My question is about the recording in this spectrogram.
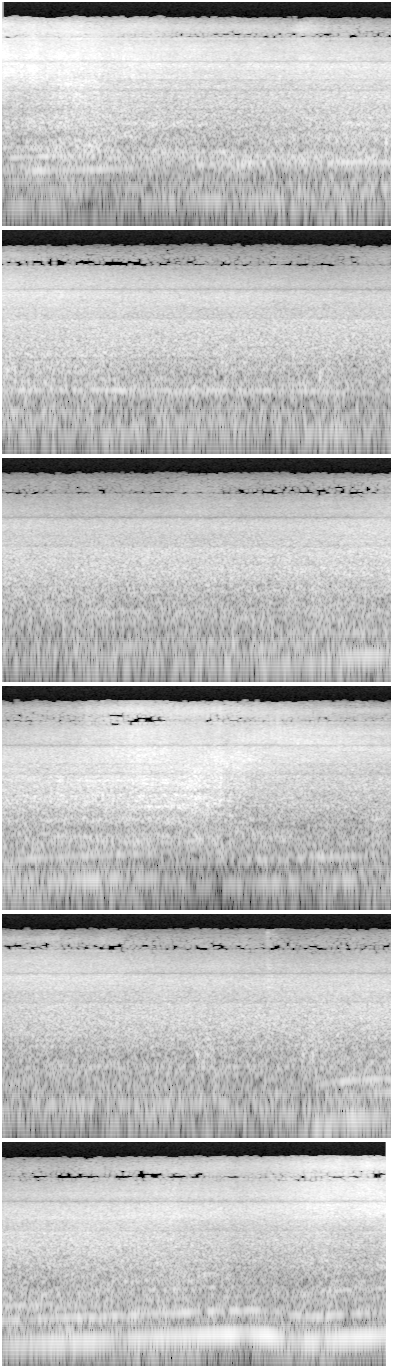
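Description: Steady highway traffic noise, with a vehicle passing by about halfway through and a heavy vehicle's low engine drone building near the end.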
